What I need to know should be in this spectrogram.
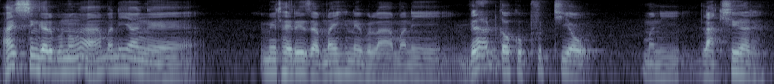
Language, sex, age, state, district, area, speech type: Bodo, male, 45-60, Assam, Kokrajhar, rural, spontaneous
